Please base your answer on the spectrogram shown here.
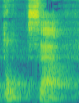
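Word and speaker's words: δόξα: 그 영광이라는 독사 발음은 좀 안 좋습니다. 우리가 뱀을 독사 그러지 않습니까? 근데 헬라 말의 영광이 독사입니다.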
